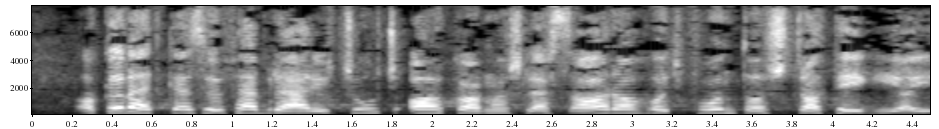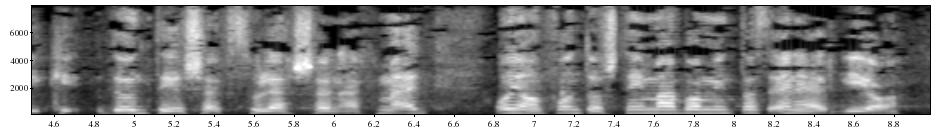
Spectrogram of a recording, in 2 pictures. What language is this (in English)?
Hungarian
